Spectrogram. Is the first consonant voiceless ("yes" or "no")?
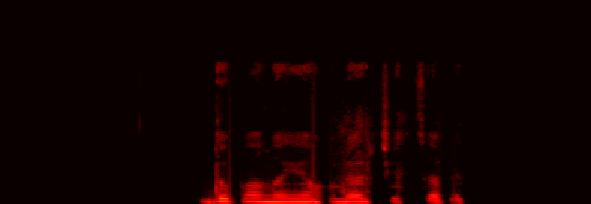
no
